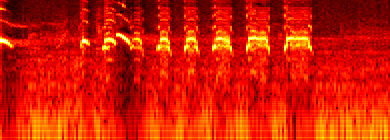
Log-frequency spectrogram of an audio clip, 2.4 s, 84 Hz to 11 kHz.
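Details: Osprey at a nest in Charlo, Montana, on a live cam, 09/03/2023 at 18:54: a run of about seven sharp, harmonic whistled chirps, evenly spaced and high-pitched, after a short downward opening note.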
